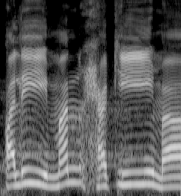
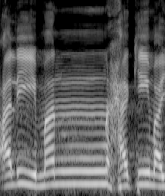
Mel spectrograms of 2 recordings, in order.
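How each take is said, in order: First: The n is released clearly without nasal hum. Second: The n is held with a nasal hum. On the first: The speaker calls it right. "तो यहाँ भी गुन्ना नहीं करेंगे ... यूँ पढ़ेंगे" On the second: The speaker calls it wrong. "यूँ नहीं पढ़ेंगे"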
